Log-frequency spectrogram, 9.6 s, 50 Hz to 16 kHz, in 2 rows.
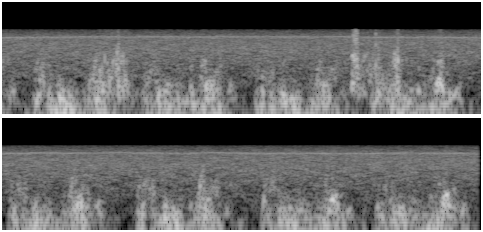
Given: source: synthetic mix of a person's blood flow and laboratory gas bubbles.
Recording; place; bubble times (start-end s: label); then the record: Doppler ultrasound of blood flow; precordium
0.89-1.36 s: bubbles
1.90-1.97 s: bubbles
3.51-4.05 s: bubbles
4.17-4.25 s: bubbles
From the record:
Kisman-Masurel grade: 222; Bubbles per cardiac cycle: several, 3 to 8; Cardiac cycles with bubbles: 10 to 50%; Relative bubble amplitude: moderate (0.250 to 0.450); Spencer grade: 2 (many but less than half of the cardiac periods contain bubble signals, singularly or in groups); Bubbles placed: only in the low amplitude regions of the cardiac cycle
